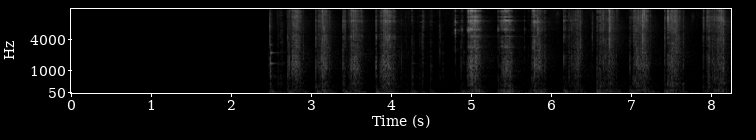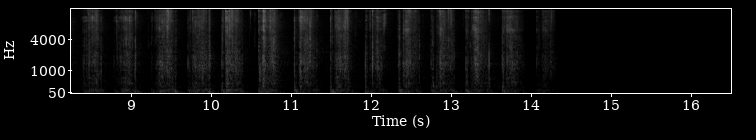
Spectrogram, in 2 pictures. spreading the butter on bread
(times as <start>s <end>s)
2.5s 14.4s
